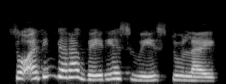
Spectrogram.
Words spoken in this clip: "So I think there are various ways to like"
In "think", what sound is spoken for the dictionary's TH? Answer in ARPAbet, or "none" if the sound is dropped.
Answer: T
